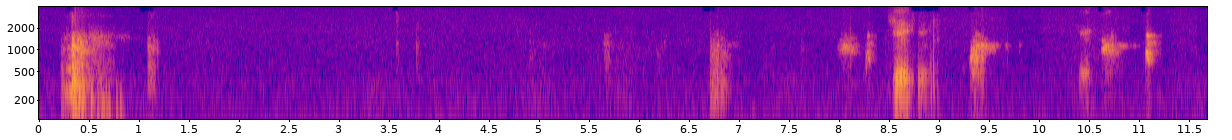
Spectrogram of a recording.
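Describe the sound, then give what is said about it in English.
A puppy whimpers in distress, giving short, high-pitched whines and yelps that come in scattered bursts, clustering more rapidly toward the end, against an otherwise quiet background. “Who's hurting the puppy?”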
